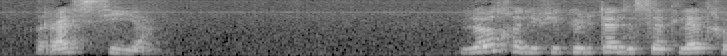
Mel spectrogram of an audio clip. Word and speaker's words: Россия: Cette lettre est un faux ami. J'imagine que vous voulez la prononcer comme P, mais se prononce comme R. R. Comme dans le mot Россия. Россия.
